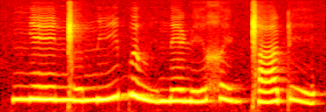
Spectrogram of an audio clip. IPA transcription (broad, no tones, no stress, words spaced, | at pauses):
ɲe ŋ͡ǁə̤n̪ibə vi̤n̪eɳe̤χe̤ɖ ǁaʈe̤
